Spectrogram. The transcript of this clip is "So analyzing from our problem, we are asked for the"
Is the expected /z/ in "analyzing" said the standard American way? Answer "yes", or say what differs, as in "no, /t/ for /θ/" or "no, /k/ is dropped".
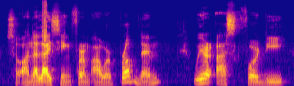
no, /s/ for /z/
